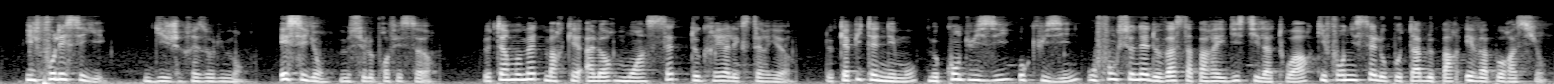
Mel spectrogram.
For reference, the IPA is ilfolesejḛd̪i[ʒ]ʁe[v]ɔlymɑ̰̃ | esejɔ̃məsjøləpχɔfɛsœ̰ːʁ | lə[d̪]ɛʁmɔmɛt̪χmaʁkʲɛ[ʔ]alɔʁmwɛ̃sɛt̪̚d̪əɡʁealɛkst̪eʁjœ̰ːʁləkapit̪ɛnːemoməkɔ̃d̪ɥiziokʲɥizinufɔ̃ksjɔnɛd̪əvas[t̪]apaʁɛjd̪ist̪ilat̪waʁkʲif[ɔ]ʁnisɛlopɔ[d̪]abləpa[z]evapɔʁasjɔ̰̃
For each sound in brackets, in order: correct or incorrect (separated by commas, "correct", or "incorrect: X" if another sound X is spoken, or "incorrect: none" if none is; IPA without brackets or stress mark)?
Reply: correct, incorrect: z, incorrect: t̪, correct, correct, incorrect: u, incorrect: t̪, incorrect: ʁ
